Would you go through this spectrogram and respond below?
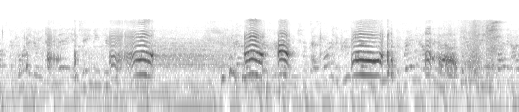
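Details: Ordinary infant crying: short, high-pitched cry bursts with softer fussing and whimpers between, settling to quieter sounds as the baby stops crying.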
